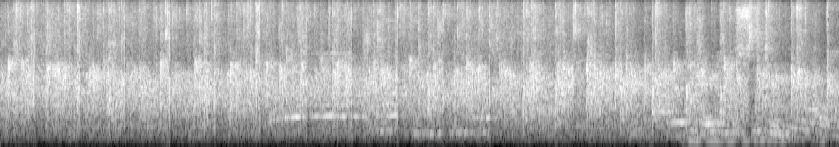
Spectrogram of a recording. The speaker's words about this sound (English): Put your hands together. Give the Lord a hand clap of praise.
